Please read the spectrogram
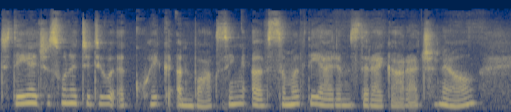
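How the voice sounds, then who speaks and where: A soft-spoken woman talks at a moderate pace. Her intonation stays fairly even. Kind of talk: ASMR unboxing.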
